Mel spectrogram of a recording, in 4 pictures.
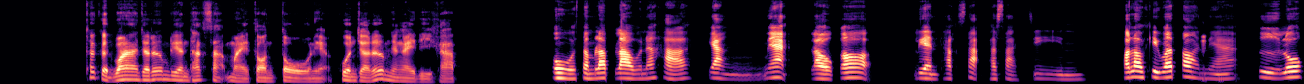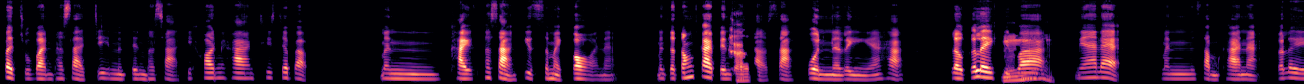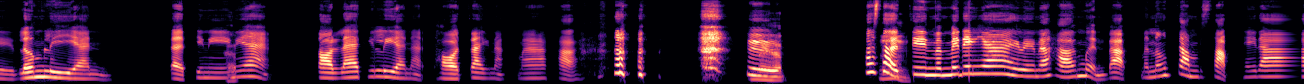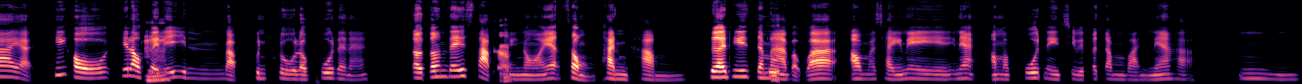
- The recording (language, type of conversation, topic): Thai, podcast, ถ้าอยากเริ่มเรียนทักษะใหม่ตอนโต ควรเริ่มอย่างไรดี?
- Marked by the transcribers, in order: laugh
